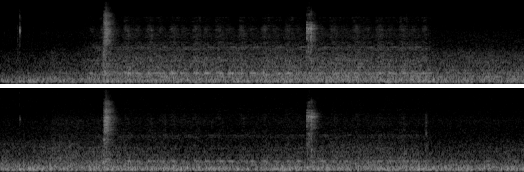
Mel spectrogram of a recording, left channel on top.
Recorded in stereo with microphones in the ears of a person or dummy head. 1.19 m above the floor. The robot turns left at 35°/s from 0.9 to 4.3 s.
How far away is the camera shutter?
About 1.5 m.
